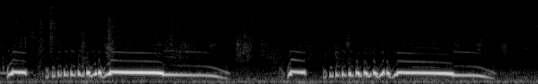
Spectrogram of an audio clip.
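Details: Irak collared dove, a variety prized as a lure for other doves, sings twice. Each song opens with a short note, bubbles into a fast trill and ends in a sustained, gently falling coo.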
